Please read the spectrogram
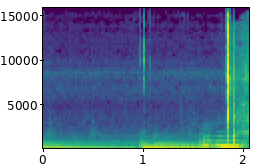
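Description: Background music: held keyboard chords fading slowly, with a new chord coming in about a second in. A short click and knock just before the end.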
